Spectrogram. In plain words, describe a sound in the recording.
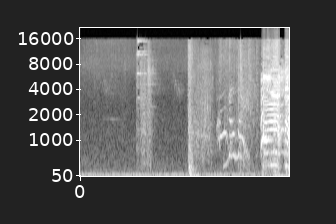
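A bucket of paint tips over and splashes onto someone.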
